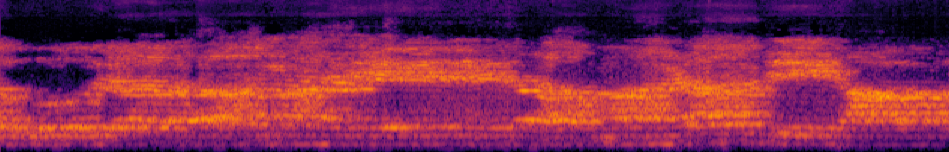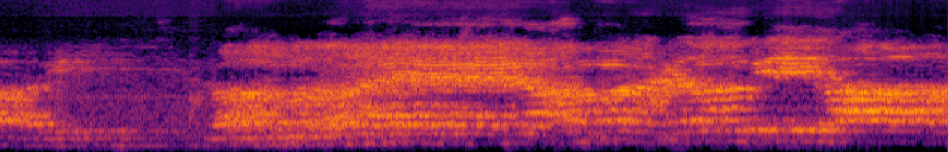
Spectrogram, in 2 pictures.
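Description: Devotional chanting of Hindu mantras and divine names, a held, melodic recitation that pauses briefly about seven seconds in and then resumes.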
